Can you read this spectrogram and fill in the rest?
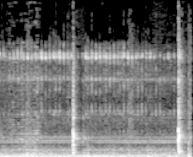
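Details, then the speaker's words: Water pump after light hammer tapping to remove rough noise, run on mains power: steady even hum, no grinding or rattle; rotation smooth. "lah langsung makyes halus ya tidak ada suara yang tidak enak suaranya enak semua"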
